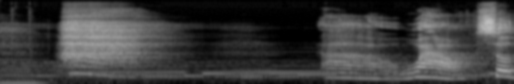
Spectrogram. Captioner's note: exhales forcefully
